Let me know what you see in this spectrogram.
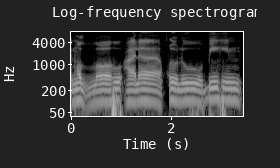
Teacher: قاف کو موٹا، لام کو باریک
